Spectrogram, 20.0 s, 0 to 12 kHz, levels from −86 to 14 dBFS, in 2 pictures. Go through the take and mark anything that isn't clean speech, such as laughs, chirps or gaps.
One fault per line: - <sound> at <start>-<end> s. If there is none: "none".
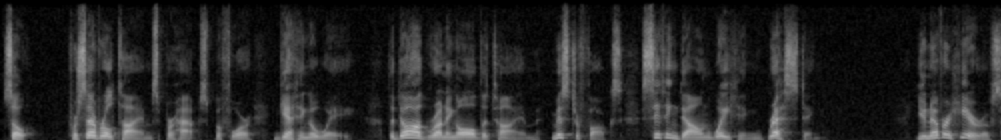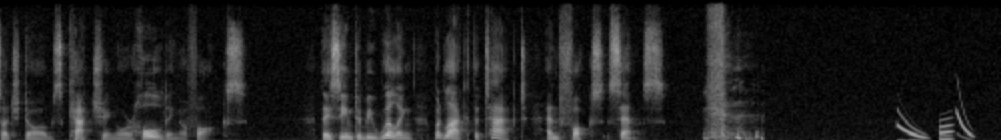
- laugh at 17.0-17.7 s
- chirp at 19.0-19.8 s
